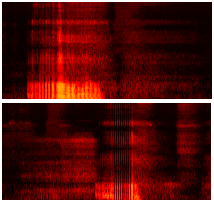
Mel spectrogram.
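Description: Two loud, rattling inhaled snores with a gap of quieter breathing between them: heavy snoring.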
